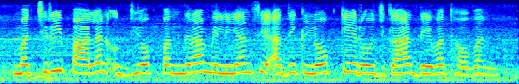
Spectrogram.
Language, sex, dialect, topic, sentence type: Bhojpuri, female, Western, agriculture, statement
